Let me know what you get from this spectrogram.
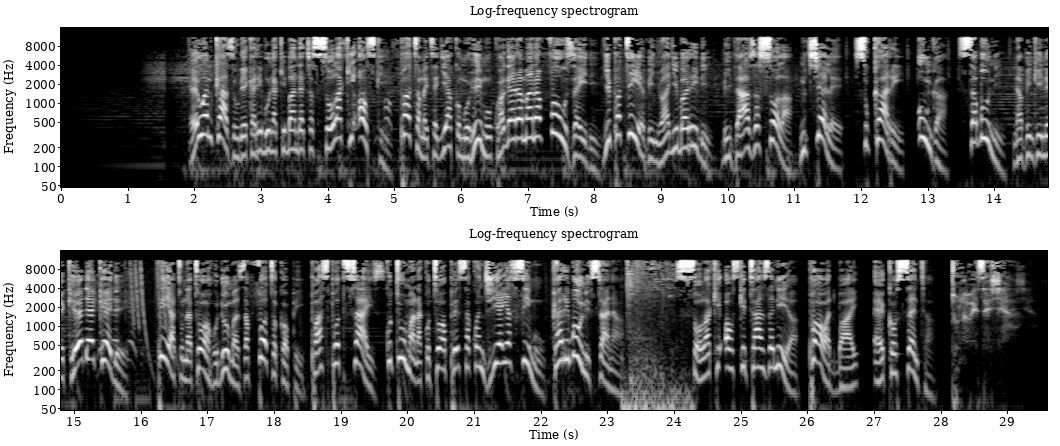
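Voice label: male, Tanzanian Swahili, male, commercial; voice-over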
